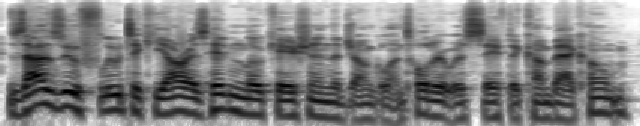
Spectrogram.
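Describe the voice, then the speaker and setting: A man's voice: fairly low pitch, fast talker, no echo. A man doing a casual read-aloud for friends, breaking off into joking, sarcastic asides. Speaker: host reading fan fiction aloud with friends.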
